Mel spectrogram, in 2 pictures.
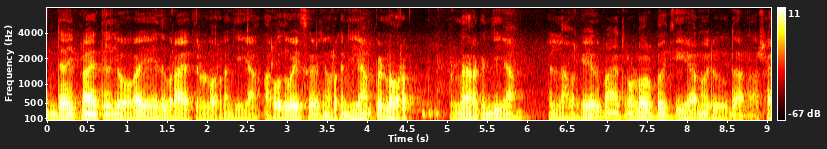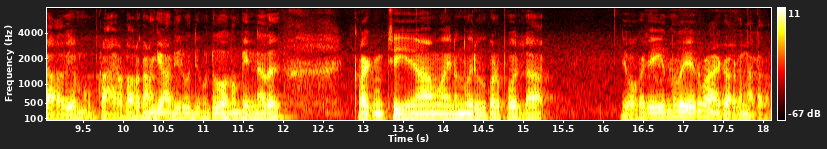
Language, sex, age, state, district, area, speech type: Malayalam, male, 45-60, Kerala, Malappuram, rural, spontaneous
